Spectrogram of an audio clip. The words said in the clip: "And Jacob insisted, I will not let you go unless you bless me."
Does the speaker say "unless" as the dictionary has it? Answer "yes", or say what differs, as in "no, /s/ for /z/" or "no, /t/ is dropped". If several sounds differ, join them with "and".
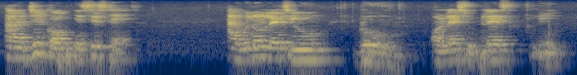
yes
